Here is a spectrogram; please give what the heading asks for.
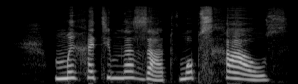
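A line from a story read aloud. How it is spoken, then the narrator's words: Yelled. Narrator (Russian): завопила Жози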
